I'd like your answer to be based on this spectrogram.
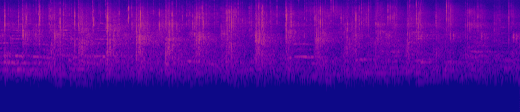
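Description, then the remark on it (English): An audience at a church revival service claps their hands in a dense, steady burst of applause, with sharp individual claps standing out. Voices call out beneath the clapping throughout. “Clap your hands.”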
